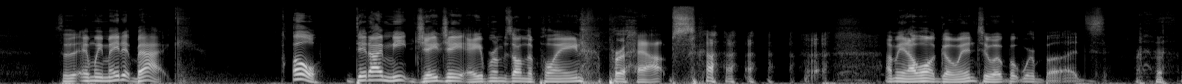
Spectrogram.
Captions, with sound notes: And we made it back. Oh, did I meet J.J. Abrams on the plane? Perhaps. (chuckles dramatically) I mean I won't go into it but we're buds.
